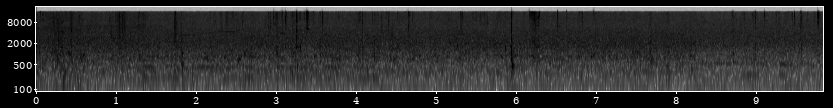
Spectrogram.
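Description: Banana stems being handled and their sheaths peeled apart by hand: scattered crackles and snaps of wet plant fibre, with one sharp snap about six seconds in, over a steady rain-like hiss.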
